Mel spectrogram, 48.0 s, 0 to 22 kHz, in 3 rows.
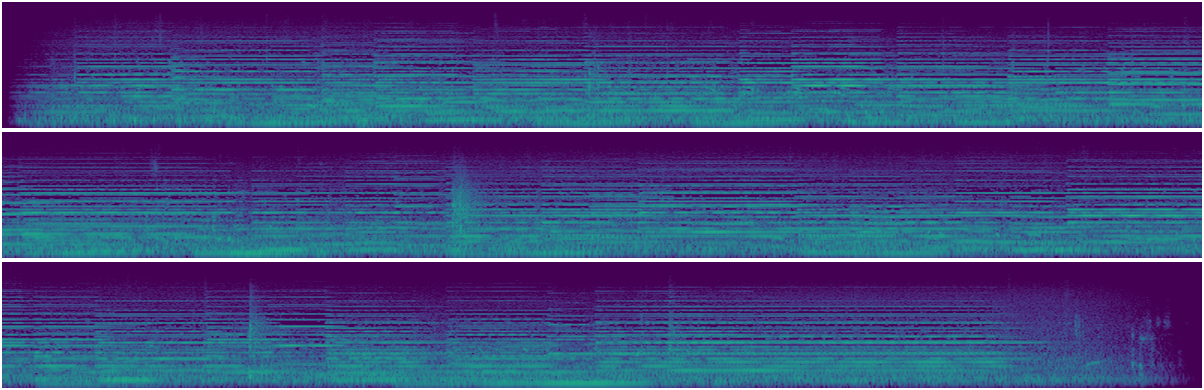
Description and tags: Tokyo - Ueno Park Organ
An organ being played in Ueno Park as part of a Saturday afternoon religious ceremony. Has some general park ambience. Recorded in May 2008 on a Zoom H4. Unprocessed apart from a low frequency cut.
